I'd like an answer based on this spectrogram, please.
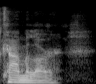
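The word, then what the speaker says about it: CCAMLR: abbreviation and it's usually for producing yeah it's pronounced kamilar and uh it was it was really weird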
